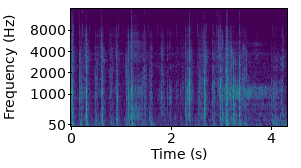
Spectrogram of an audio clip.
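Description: A deck of tarot cards being shuffled by hand: a quick, irregular run of card snaps and flicks.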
